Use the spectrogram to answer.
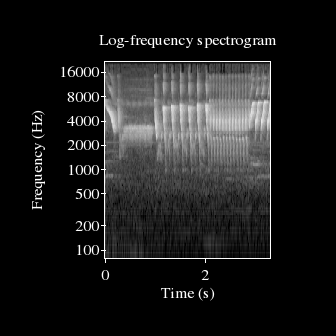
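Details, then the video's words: Domestic canary song used as a training and contest model, with long rolling trills: a sustained whistled note, then rapid repeated buzzy syllables about six per second, and a final sharp, fast-repeated high chip series. "Suara Burung Kenari - Cocok untuk Pancingan dan Lomba!"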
